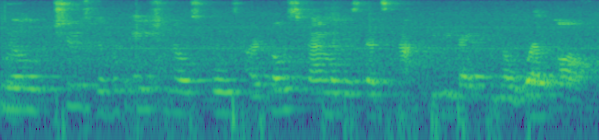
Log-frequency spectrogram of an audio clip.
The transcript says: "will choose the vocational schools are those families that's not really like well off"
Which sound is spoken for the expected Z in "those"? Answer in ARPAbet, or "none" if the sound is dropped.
S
